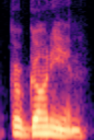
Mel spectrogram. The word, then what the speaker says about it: Gorgonian: How do you pronounce that? Gorgon. It was a Gorgonian. Gorgonian.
